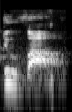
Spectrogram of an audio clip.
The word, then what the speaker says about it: Duval: here Duvall Jaguars and you got to say it like that Jonah when you talk about Duval you gotta get big Duval man Duval Jaguars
